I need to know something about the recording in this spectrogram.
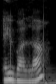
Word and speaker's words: Eyvallah: what does ewala mean it pronounced like a voila okay and what does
